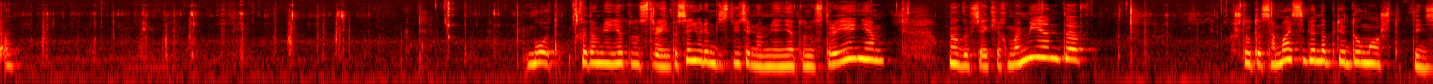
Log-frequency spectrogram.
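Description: A fork scrapes and clinks against a cup of noodles.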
